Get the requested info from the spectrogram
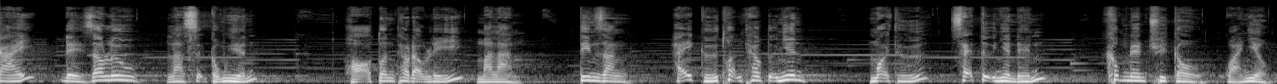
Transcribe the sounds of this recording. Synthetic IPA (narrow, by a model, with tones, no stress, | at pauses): kaː˨˦jɗe˧˩zaː˧wlɨ˧wlaː˨˩sɨ̰˧˨kə˨˦wŋ͡mhi˨˦ən | hɔ̰˧˨t̪wə˧nt̪ʰɛ˧wɗa̰ː˧˨wli˨˦maː˨˩laː˨˩m | t̪i˧nza˨˩ŋ | ha̰˧˥jkɨ˨˦t̪ʰwə̰˧˨nt̪ʰɛ˧wt̪ɨ̰˧˨ɲi˧ən | mɔ̰˧˨jt̪ʰɨ˨˦sɛ̰˧˥t̪ɨ̰˧˨ɲi˧ənɗe˨˦nxə˧wŋ͡mne˧nt͡ɕwi˧kə˨˩wkwaː˨˦ɲi˨˩əw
